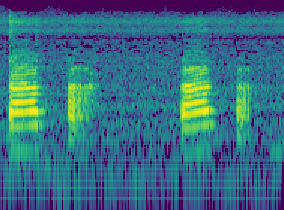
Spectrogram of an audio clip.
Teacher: Bunyi t itu adalah bunyi yang melibatkan apiko atau ujung lidah yang menyentuh alveolar. Tata, tata, t dan d adalah bunyi alveolar, gitu ya.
